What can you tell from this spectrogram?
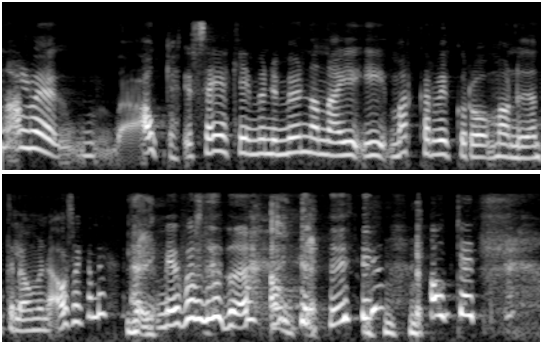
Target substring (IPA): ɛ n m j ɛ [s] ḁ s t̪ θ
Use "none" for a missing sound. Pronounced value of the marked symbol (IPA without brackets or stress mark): f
